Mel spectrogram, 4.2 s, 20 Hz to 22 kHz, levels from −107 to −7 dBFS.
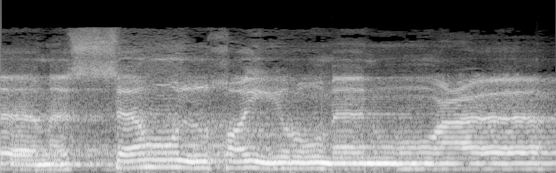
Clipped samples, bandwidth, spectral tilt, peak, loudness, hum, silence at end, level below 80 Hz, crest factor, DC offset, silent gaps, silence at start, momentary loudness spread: under 0.1%; 11.5 kHz; -6 dB/octave; -6 dBFS; -16 LUFS; none; 0 s; -46 dBFS; 10 dB; under 0.1%; none; 0 s; 3 LU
